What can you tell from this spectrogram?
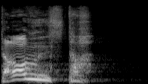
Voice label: notify slain you, japanese; caster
